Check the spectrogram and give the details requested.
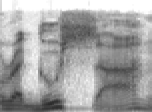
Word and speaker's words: Ragusa: Michael Ragusa in Tustin, California. His name is pronounced like Vegas.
